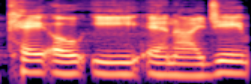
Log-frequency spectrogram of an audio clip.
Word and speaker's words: Koenig: yeah right so so when we see you know koe ni g we think Kaena yeah that's how it's pronounced but I wanted to double check and make sure we were saying it right and it is Koenig he said that it sounds kinda like go Knicks but when I was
